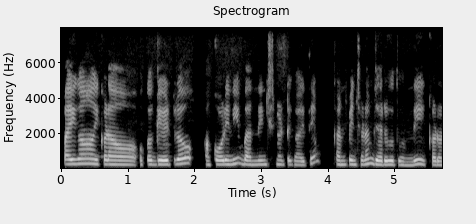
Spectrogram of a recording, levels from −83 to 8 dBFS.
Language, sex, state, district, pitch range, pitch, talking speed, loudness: Telugu, female, Telangana, Karimnagar, 225-255 Hz, 235 Hz, 125 wpm, -18 LUFS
